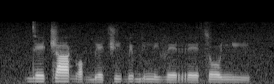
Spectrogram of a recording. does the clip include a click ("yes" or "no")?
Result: no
